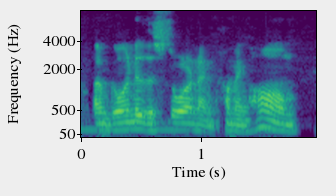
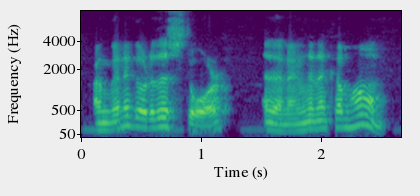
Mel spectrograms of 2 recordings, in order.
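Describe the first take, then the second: First: Said in the usual way. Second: Emphatic, with punched-up STORE and HOME; emphatic English intonation. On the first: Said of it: "So, like, if I say". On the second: Shown as a demonstration. Showing American intonation if I wanna be emphatic, emphatic. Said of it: "if I wanna be emphatic".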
